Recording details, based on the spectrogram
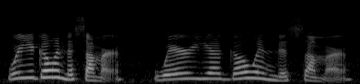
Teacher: Where ya, which is you, goin', dropping the G.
